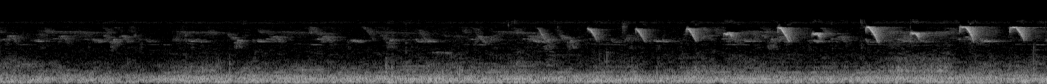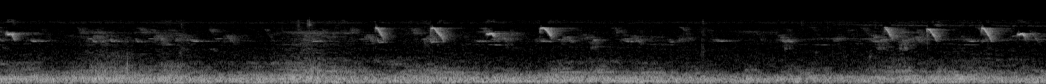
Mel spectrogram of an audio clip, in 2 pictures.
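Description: A bird calling in runs of quick, sharp chirps, about two a second, that come and go several times, over a steady low background hum of outdoor noise.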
